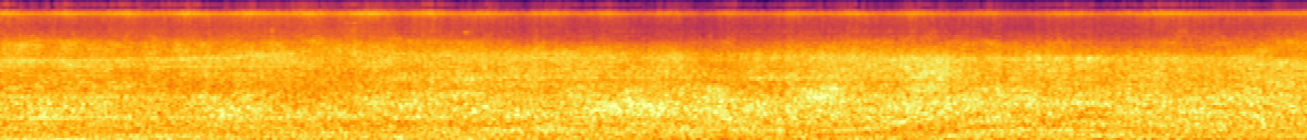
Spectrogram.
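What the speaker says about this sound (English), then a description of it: "There's our CRJ from Cincinnati. Nice smooth touchdown for them." A Bombardier CRJ regional jet from Cincinnati lands at Raleigh-Durham airport. A broad, steady roar of jet engines and rushing air fills the scene, loud and continuous with no breaks.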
